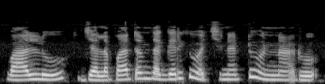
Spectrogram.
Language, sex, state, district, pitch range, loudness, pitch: Telugu, female, Telangana, Hyderabad, 210-255 Hz, -15 LUFS, 230 Hz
